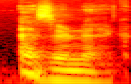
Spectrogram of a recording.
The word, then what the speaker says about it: Ezerneck: It's Ezerneck, right? Exactly. I'll let you say because I don't want to say it wrong. Ezerneck, right? That's right. I hope I got your last name right. It's Ezerneck.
